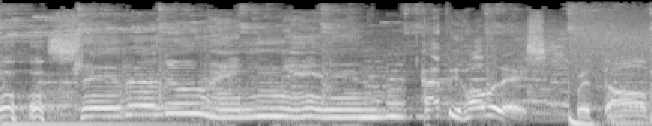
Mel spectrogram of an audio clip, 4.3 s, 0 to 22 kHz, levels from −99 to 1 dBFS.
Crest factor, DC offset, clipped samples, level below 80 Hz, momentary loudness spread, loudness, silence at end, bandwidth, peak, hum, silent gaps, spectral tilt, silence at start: 10 dB; under 0.1%; under 0.1%; -28 dBFS; 4 LU; -12 LUFS; 0 s; over 20 kHz; -2 dBFS; none; none; -3 dB/octave; 0 s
